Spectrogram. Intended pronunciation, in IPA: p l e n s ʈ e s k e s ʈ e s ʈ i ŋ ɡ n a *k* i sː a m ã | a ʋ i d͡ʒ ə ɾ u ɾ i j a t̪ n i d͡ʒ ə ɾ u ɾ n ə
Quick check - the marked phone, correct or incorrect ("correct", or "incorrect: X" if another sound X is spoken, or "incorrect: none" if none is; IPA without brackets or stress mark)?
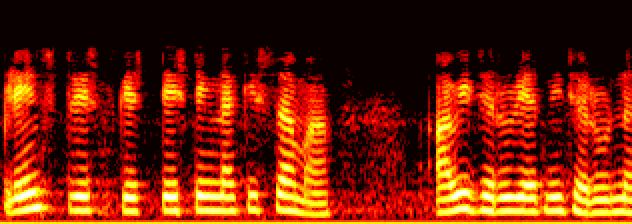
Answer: correct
